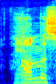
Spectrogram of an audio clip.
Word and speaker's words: Hammes: think it is stephen how do you pronounce it against thomas thomas hummus among us hummus among us that's at least how it was pronounced on the maynard gig all right thomas very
